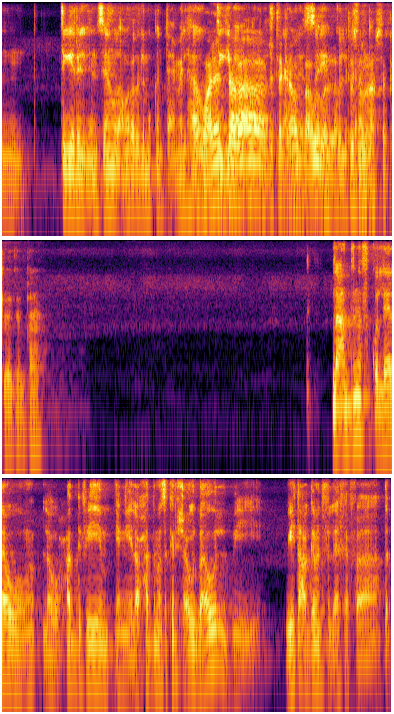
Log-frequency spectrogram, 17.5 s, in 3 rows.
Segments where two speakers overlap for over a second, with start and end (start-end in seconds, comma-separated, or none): 2.9-5.6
